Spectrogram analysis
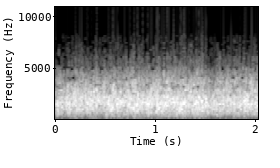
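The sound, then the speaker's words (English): Studio audience applause as the stars of a radio play enter from the wings: dense, loud, even clapping that holds steady for about two seconds without a break. “That applause, ladies and gentlemen, is for our stars who have just entered from the wings.”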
